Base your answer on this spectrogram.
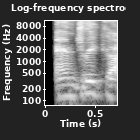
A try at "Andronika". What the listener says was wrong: Andronika. 4 syllables.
